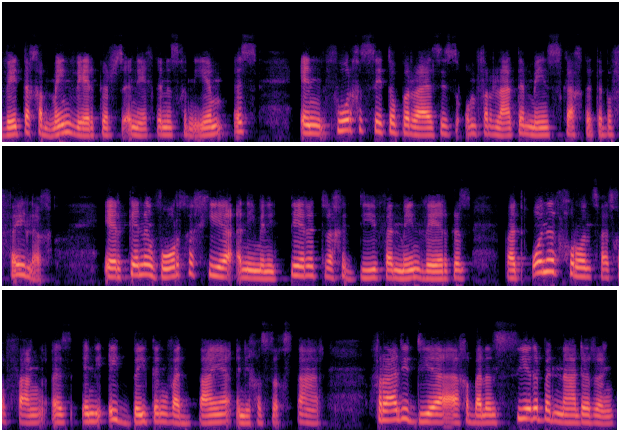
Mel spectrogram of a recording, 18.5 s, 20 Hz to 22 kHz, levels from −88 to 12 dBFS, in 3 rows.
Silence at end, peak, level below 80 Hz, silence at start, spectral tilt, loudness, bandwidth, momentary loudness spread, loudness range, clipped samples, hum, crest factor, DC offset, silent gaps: 0.05 s; -4 dBFS; -66 dBFS; 0 s; -7 dB/octave; -19 LUFS; 7.4 kHz; 10 LU; 3 LU; under 0.1%; none; 16 dB; under 0.1%; none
